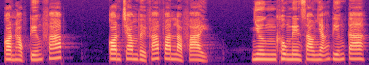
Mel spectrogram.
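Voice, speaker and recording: A woman voicing a stern, earnest middle-aged father who lectures his son in grave, measured tones in an audiobook story. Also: on the high side, little pitch movement, fairly bright tone. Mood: earnest lecturing.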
